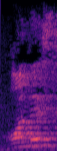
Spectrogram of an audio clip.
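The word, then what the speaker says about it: honest: आपको पता है ऑनेस्ट है वो भी कंसोनेंट से स्टार्ट हो रहा है। एच बी लेकिन जब इसको हम प्रोनाउंस करते हैं जब इसको हम बोलते हैं तो उसमें आवाज वोवेल साउंड की आती है।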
